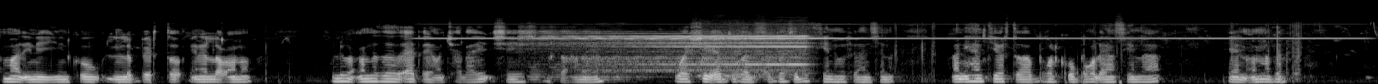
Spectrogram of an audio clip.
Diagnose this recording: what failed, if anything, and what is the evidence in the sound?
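From 4.05 s onward, a thin 3.3 kHz feedback whistle, slowly swelling and fading, sits well under the speech, likely a speaker-to-mic loop parked right at the edge.

From 5.18 to 8.37 s there's feedback echo between two devices: speech returns about every 200 ms at full level and stacks up, beyond either echo canceller's reach.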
